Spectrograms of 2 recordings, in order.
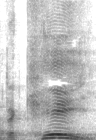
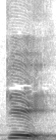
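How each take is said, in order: First: The K is said with a strong puff of air. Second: The K is said plain, without aspiration. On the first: The speaker calls it right. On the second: The speaker calls it wrong. "এটা কে না"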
